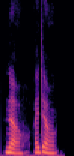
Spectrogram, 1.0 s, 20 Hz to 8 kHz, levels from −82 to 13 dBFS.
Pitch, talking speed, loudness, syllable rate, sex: 220 Hz, 180 wpm, -18 LUFS, 4.4 syllables/s, female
